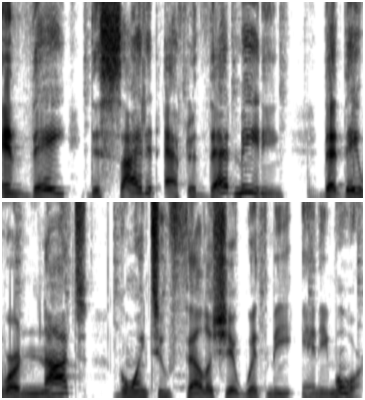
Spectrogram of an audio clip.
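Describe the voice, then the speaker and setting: Over background music, a man with a fairly high voice speaks at a fairly slow pace. His pitch swings very widely. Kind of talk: documentary narration.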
